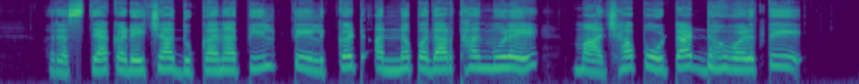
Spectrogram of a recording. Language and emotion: Marathi, disgusted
